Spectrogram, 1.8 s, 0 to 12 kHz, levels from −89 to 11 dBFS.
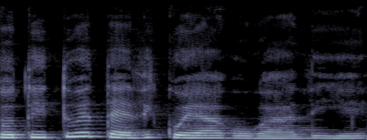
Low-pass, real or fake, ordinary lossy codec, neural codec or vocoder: none; real; none; none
